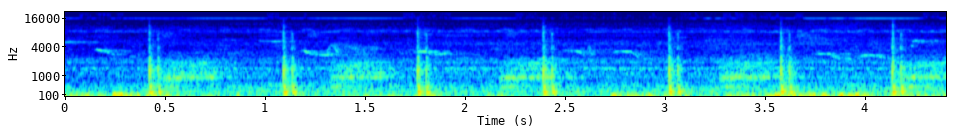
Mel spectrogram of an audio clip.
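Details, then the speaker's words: Hcalory HC2 diesel heater, new and on its first automatic startup at setting seven, trying to light. Sharp clicks about every two-thirds of a second over a faint fan hum; it then puffs a little smoke and lights. Finding: normal startup clicking. "Cool. It's trying to start. It's got It's making a clicking noise. So, uh let's give it a little bit."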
